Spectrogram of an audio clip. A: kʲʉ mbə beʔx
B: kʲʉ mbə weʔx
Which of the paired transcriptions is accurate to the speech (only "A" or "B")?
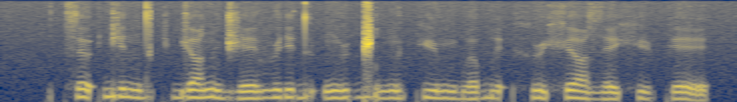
A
